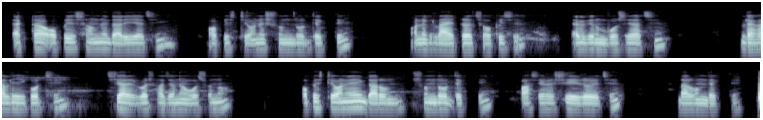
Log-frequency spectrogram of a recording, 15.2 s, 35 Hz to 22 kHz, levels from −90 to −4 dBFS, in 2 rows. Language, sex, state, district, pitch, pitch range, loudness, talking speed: Bengali, male, West Bengal, Jalpaiguri, 105 Hz, 100-115 Hz, -24 LUFS, 150 wpm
